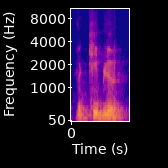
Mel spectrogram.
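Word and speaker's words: וְקִבְּלוּ: So, and we read it v'kiblu. Kimu v'kiblu. So it's spelt kabel, which is the singular, and it's written kiblu. Sorry, it's spelled kabel, which is singular, and it's read kiblu.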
